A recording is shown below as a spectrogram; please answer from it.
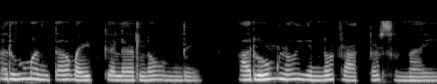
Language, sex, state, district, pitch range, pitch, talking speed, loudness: Telugu, female, Andhra Pradesh, Chittoor, 195-220 Hz, 205 Hz, 165 wpm, -17 LUFS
